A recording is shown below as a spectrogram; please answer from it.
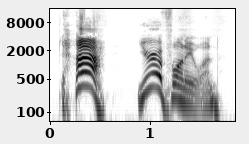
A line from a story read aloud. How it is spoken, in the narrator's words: chuckled the inspector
